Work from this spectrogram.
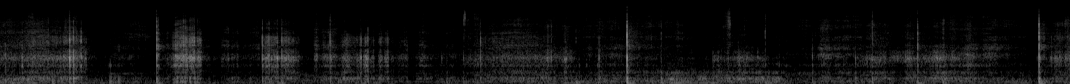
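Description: Long metallic nails tap and scratch the top of a small, flat, hollow aluminium USB-C hub resting on a dark table. Soft, continuous scraping is broken by sharp, bright taps. A thin metallic tone sits around 1.3 kHz and dies away almost instantly after each tap.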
